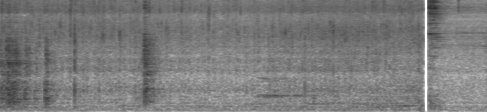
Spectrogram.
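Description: Ginger and turmeric sizzle and crackle in a hot pan, stirred now and then, with a few brief scraping sounds and a short sharp knock near the end.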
